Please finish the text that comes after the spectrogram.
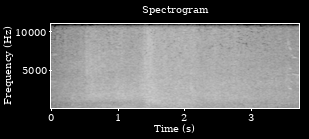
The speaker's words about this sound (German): Die Brandung hat das Treibholz aufgeschichtet zu Scheiterhaufen. Gischtfetzen schießen auf die Dünen zu, Salzwasserdunst verklebt die Brillengläser, Sand peitscht gegen die Haut.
